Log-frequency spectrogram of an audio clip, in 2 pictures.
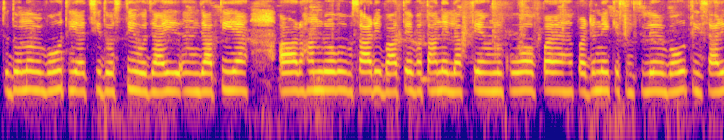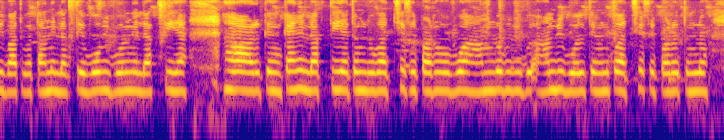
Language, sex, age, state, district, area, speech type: Urdu, female, 18-30, Bihar, Supaul, urban, spontaneous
